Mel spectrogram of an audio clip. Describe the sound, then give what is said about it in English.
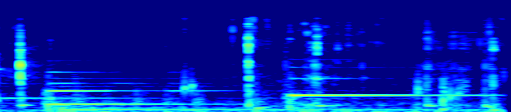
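Someone takes a few sips and swallows of water, with wet mouth clicks and soft liquid squishes punctuating a quiet moment, no talking. “Need some water. Yeah, there's my water. Here we go.”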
